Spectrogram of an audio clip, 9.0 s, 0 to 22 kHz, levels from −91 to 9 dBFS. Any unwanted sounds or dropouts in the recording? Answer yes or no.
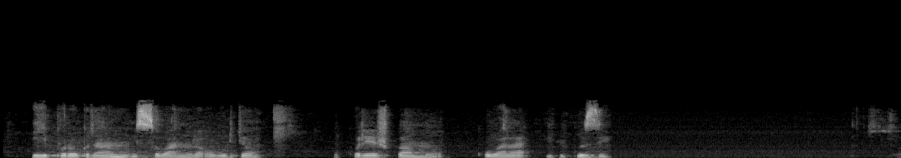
no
